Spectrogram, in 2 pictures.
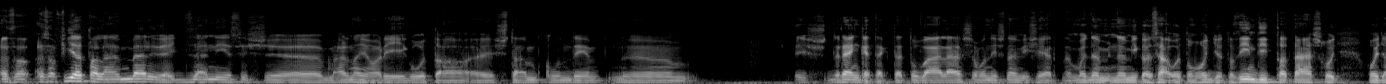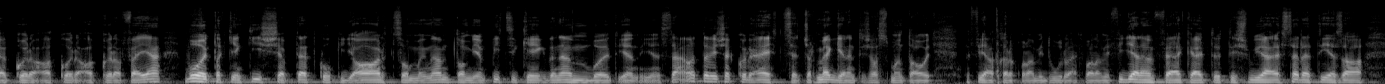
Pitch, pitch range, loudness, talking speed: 100 Hz, 95-105 Hz, -26 LUFS, 165 wpm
